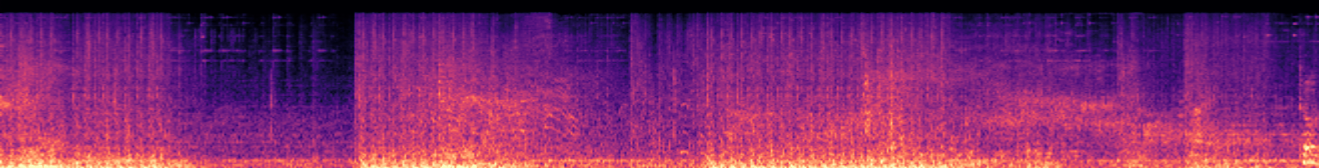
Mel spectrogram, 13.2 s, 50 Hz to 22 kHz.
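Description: Dense, sustained gunfire from Halo 4 comes in long rattling stretches broken by brief lulls, with weapons firing close by and overlapping one another in a chaotic firefight.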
